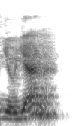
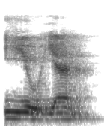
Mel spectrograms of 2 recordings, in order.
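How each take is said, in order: First: "yuyana" with a hard Spanish consonant y; "yuyana" said the Spanish way, "ʝuyana"; "yuyana" with a firm consonant y at the start; wrong Spanish y. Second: "yuyana" slowly, y like i, "iuyana"; "yuyana" with i-like y, drawn out; correct Quichua y. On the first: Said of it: "no vamos a decir yuyana". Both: Shown as a demonstration.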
